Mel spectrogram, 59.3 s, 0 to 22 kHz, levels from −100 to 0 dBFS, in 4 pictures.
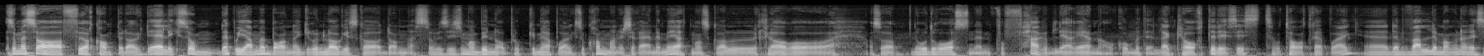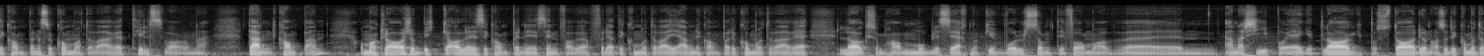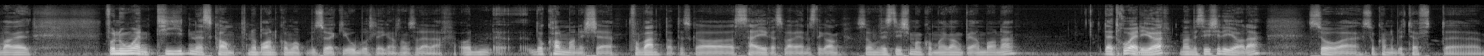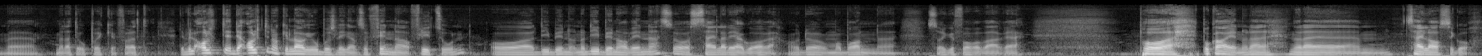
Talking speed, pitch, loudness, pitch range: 215 wpm, 95 Hz, -32 LUFS, 85-110 Hz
